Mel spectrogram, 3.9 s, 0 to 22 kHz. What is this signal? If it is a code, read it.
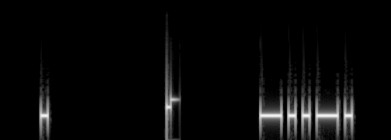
Morse code, heard as a keyed tone, about 17 wpm, 700 Hz. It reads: E /
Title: Single Character (Letter:Number:Punctuation:Prosign) Alt 17wpm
